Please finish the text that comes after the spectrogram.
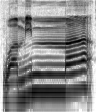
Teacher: ওয়া মিম্মা মিমের উপর তাসদীদ, আবার পরে আলিফ, দুটাতেই টাইম দিতে হবে। মিম এখানে সময় দিতে হবে, মা টানার জন্য আলিফে সময় দিতে হবে।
